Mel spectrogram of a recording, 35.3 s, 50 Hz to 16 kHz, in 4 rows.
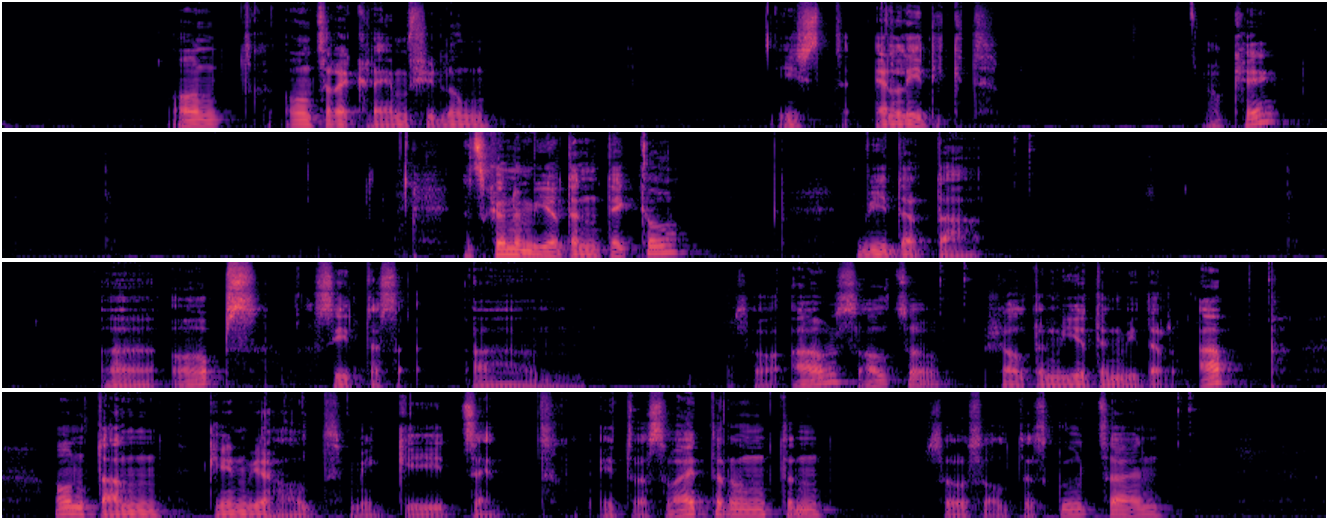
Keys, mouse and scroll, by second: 9.4-11.3 middle drag, 15.4 click, 17.3-19.4 middle drag, 19.9-21.0 shift+middle drag, 23.8 click, 24.8 middle click, 25.8 click, 27.1-27.4 shift+middle drag, 28.2 g, 30.9-32.8 middle drag, 34.2 click.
